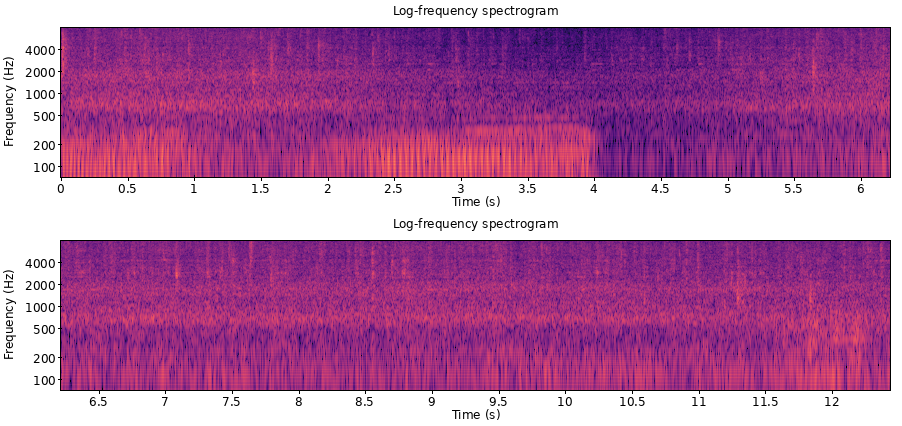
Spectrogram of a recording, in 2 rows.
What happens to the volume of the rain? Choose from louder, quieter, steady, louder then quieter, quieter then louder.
quieter then louder.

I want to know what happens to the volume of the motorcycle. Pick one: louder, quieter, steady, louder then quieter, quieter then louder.
quieter then louder.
